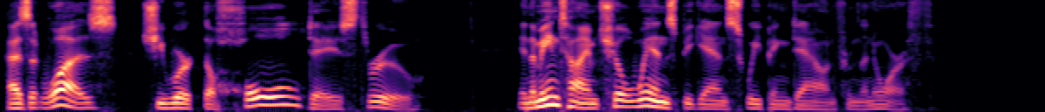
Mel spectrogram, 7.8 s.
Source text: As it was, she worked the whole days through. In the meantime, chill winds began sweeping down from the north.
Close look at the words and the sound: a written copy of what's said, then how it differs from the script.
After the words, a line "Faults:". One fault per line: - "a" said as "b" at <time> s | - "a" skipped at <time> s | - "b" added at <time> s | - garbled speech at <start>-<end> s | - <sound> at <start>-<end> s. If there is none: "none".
As it was, she worked the whole days through. In the meantime, chill winds began sweeping down from the north.
Faults:
none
